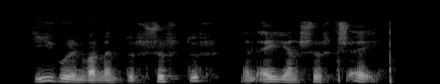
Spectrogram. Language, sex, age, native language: Icelandic, male, 50-59, Icelandic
